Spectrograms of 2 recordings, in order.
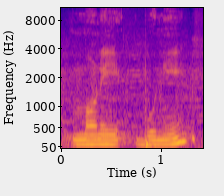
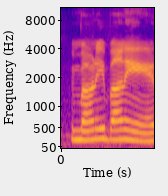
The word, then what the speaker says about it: Moni Bouni: We have Moni Bouni. Did I say it right? – You did it right. – All right. Or you can say Bunny. – Moni Bunny.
